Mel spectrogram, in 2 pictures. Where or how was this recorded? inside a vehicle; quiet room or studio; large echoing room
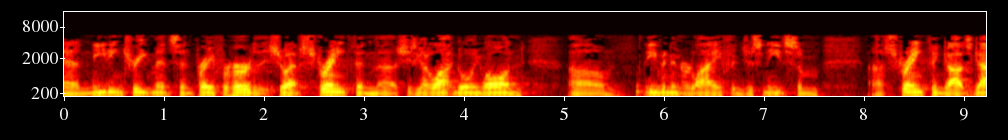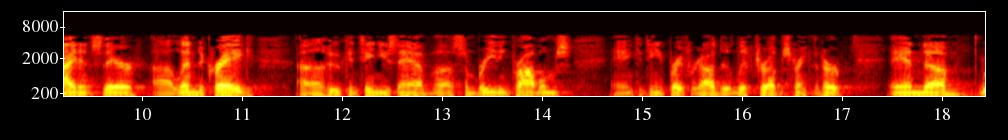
large echoing room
